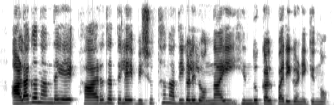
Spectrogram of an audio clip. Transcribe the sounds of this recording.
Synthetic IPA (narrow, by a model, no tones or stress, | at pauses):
ɐɭɐɣɐnɐnd̪ɐje̞bʱaːɾɐðɐt̪ːile̞ʋiɕud̪ʱːɐnɐðiɣɐɭilo̞nːaːjihind̪ukːɐɭpɐɾiɣɐɳikʲːunːu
